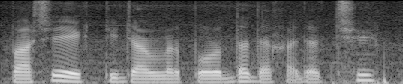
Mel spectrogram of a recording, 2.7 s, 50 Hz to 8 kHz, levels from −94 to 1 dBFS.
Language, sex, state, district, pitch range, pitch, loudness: Bengali, male, West Bengal, Cooch Behar, 115-145 Hz, 120 Hz, -18 LUFS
